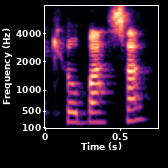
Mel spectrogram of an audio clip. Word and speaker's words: kielbasa: More Polish people, they would say kielbasa, but in Russian, kalbasa. There's stress on the last A, kalbasa. In Polish, I think it's kielbasa.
